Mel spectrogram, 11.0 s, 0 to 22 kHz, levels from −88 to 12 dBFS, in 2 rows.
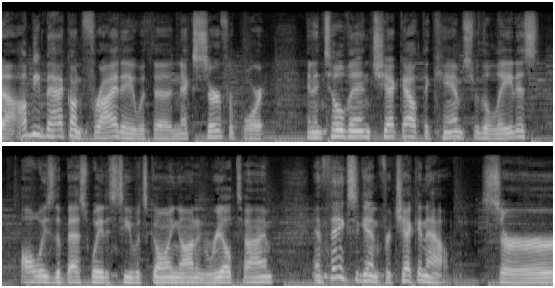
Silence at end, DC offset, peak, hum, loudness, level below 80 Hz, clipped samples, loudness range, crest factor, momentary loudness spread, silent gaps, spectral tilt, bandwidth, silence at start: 0 s; under 0.1%; -4 dBFS; none; -19 LUFS; -42 dBFS; under 0.1%; 2 LU; 14 dB; 8 LU; none; -5 dB/octave; 16 kHz; 0 s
